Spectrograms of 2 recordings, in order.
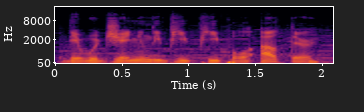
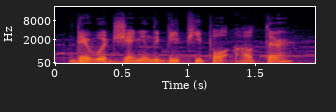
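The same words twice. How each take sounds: The two takes are said the same way.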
